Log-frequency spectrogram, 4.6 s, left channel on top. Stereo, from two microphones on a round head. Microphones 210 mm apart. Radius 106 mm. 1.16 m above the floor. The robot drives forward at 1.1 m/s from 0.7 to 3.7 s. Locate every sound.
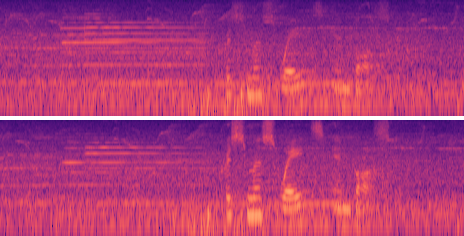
0.6 s a doorbell: 65° left (ahead or behind), 3.5 m; by 2.1 s 70° left (ahead or behind), 3.5 m
2.2 s a man speaking: 60° right (ahead or behind), 1.0 m; by 4.3 s 35° right (ahead or behind), 1.5 m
